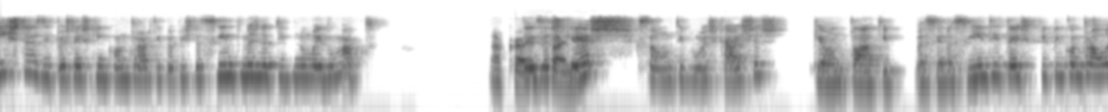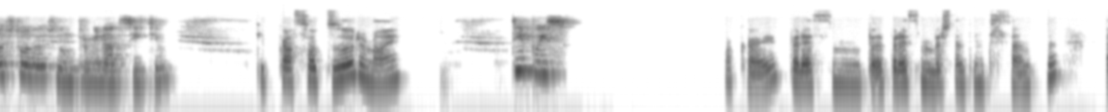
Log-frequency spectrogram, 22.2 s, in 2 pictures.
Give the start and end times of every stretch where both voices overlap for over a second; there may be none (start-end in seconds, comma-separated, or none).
none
